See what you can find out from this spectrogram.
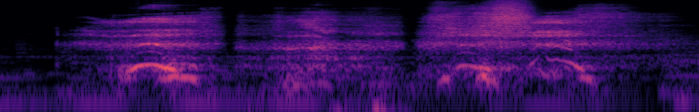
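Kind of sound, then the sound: vocal imitation, voice imitating ragged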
